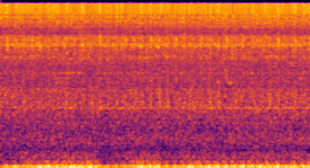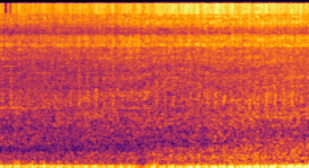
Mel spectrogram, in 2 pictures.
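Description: A cold six-cylinder idles with a dull, hollow knock under the low hum: piston slap before warm-up.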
